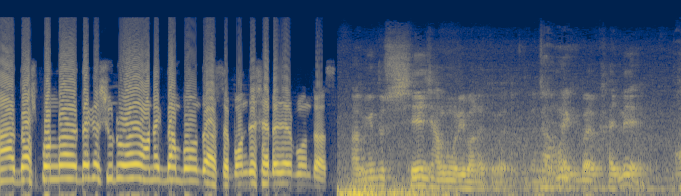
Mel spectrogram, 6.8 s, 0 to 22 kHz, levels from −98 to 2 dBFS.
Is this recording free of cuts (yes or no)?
no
